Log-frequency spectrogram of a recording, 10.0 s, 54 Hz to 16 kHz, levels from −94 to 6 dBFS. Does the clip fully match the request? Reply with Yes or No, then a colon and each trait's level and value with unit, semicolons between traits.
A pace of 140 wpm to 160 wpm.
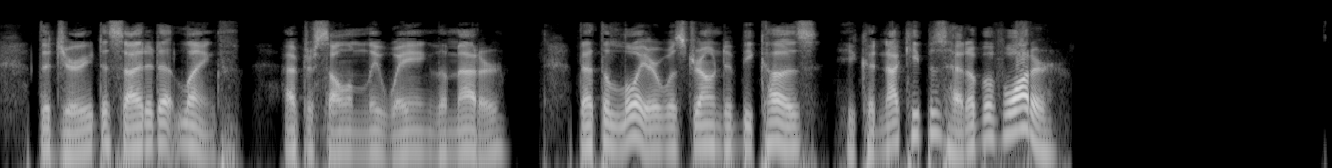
Yes: average, 145 wpm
